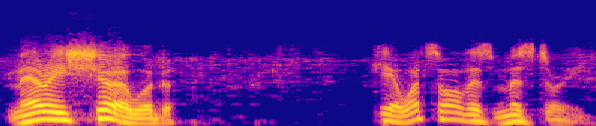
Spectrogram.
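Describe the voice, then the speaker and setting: A man's voice: medium pitch, very animated, takes it slowly, soft background music. An actor playing an earnest, anxious young man in a radio mystery, polite but agitated and disbelieving. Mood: puzzled, uneasy. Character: young, anxious, disbelieving male fiancé, well-mannered. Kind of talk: radio mystery drama acting. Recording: dull, noisy lo-fi radio recording.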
